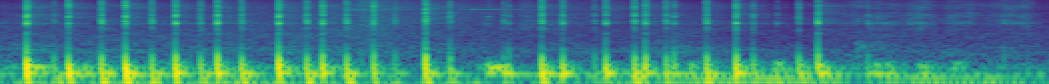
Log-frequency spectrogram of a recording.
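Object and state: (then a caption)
Aluminium soda can. Long nails tap rapidly on the side and top of a slim red Coca-Cola aluminium can held upright. The result is a quick, uneven run of sharp, bright clicks with a dull low thud under each one. Every tap stops almost at once, with no ring, giving a soft drum-like patter.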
